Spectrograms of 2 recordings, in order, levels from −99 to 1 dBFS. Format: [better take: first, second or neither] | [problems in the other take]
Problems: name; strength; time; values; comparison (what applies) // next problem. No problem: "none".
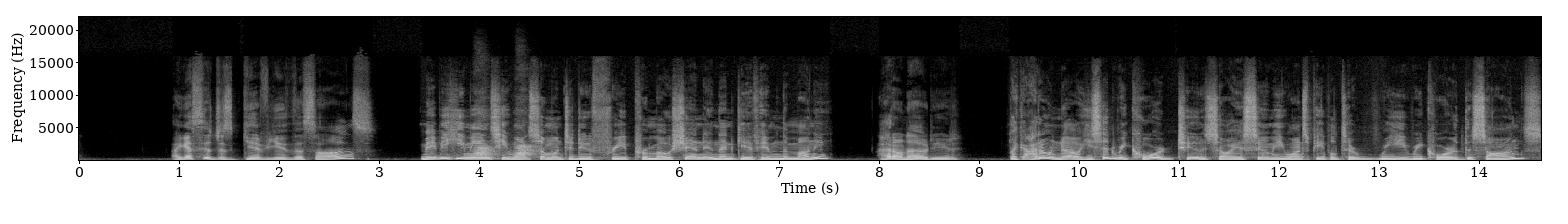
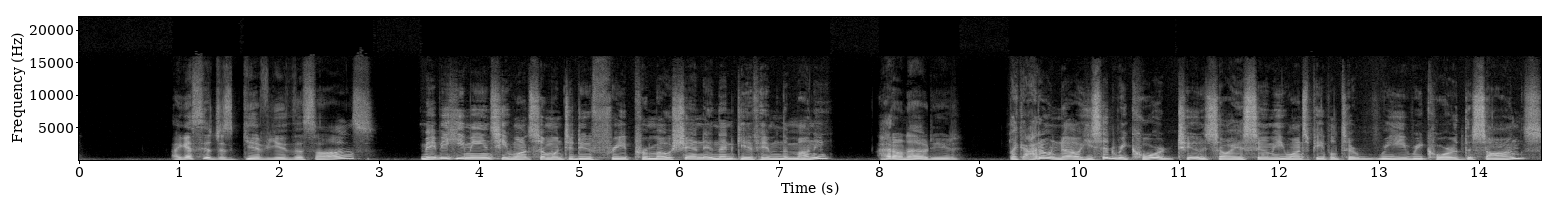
second | dog barking; noticeable; at 4 s; peak 5 dB below the speech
